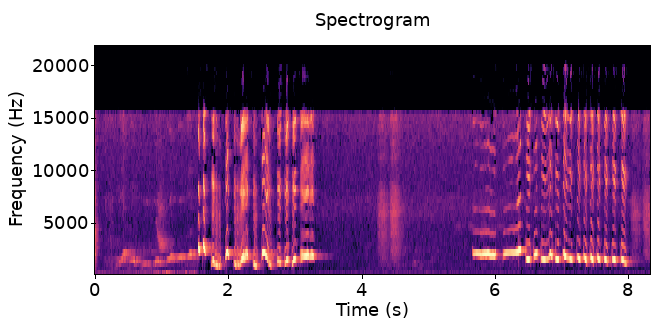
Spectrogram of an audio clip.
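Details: White-rumped shama song for training other birds to sing: rich varied phrases of whistles and rapid trills around one to three kilohertz, two bursts separated by a pause, faint low hum before.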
